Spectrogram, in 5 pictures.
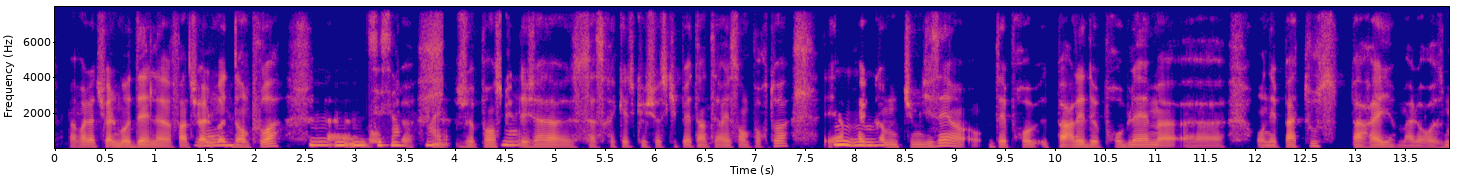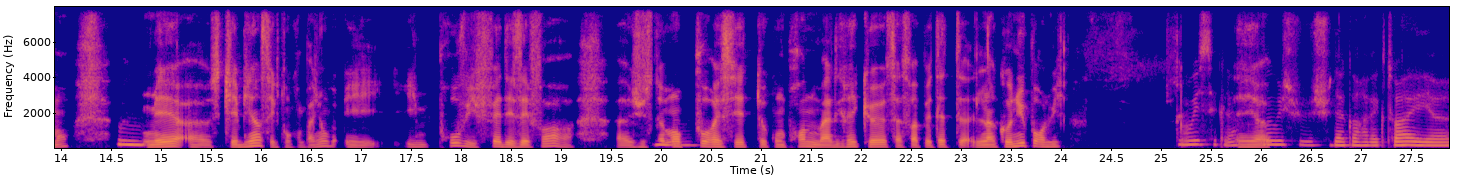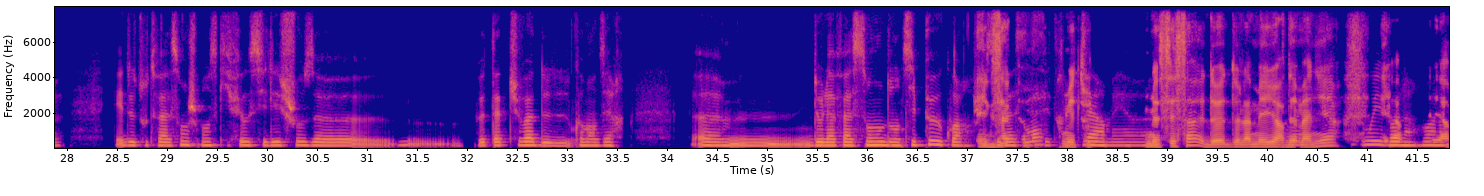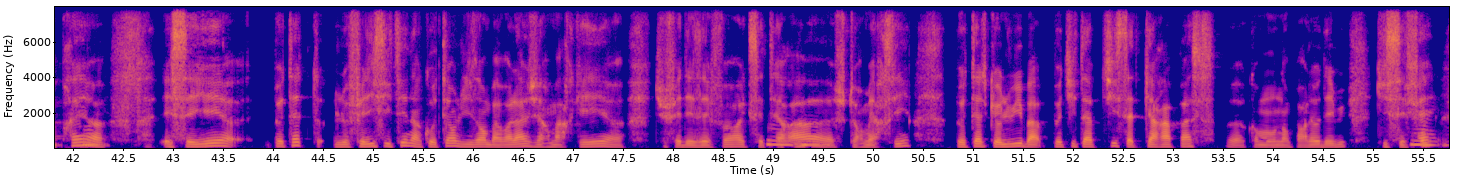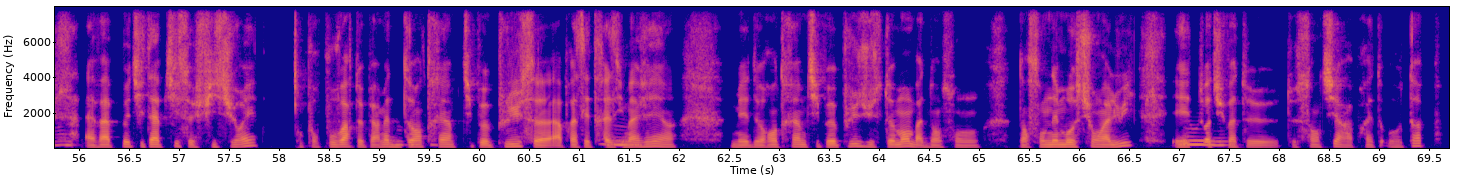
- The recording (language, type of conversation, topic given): French, advice, Comment puis-je parler de problèmes intimes ou de ma vulnérabilité pour obtenir du soutien ?
- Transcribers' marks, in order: drawn out: "heu"; stressed: "peut"; stressed: "carapace"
